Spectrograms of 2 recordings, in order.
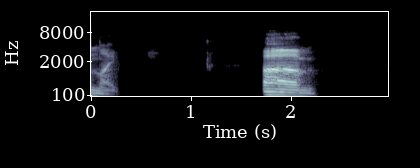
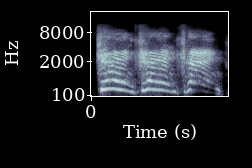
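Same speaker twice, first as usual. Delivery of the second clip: very high ringing "Kang, kang, kang"; metal clang imitation; 6 dB louder, much slower than usual. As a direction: ring it out like wood hitting a metal hull. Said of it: "this is a metal boat".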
